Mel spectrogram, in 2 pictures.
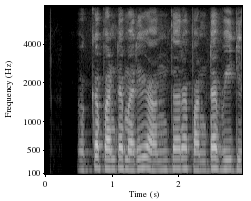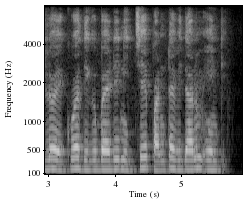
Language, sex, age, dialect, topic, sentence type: Telugu, male, 18-24, Utterandhra, agriculture, question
